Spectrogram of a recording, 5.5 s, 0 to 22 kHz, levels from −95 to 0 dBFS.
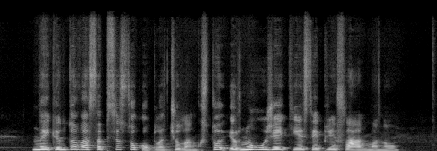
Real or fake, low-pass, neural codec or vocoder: fake; 19.8 kHz; codec, 44.1 kHz, 7.8 kbps, DAC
